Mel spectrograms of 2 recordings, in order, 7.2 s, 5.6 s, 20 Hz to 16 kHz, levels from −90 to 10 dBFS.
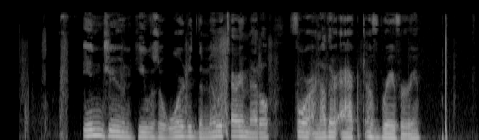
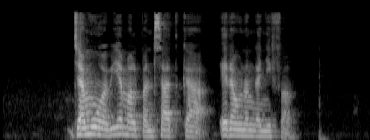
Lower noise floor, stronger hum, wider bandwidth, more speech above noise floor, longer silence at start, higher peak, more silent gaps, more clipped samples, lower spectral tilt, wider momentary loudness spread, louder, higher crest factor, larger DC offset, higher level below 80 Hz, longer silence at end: second, -61 dBFS vs -77 dBFS; neither; about the same, 11.5 kHz vs 11.5 kHz; second, 35 dB vs 54 dB; second, 0.9 s vs 1.05 s; second, -10 dBFS vs -4 dBFS; neither; neither; first, -7.5 dB/octave vs -4.5 dB/octave; about the same, 12 LU vs 13 LU; second, -29 LUFS vs -23 LUFS; about the same, 20 dB vs 22 dB; neither; first, -50 dBFS vs -64 dBFS; second, 0.5 s vs 1.15 s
